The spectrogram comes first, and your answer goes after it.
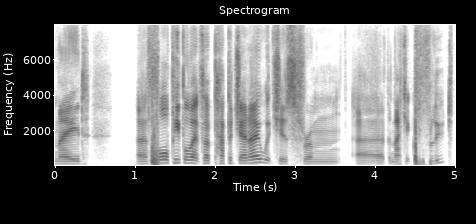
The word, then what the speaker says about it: Papageno: refuses is to say it's a hard G in Papageno alright fair enough /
